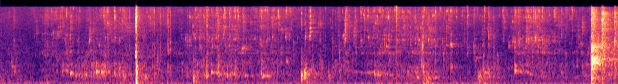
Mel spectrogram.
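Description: Liquid is poured into a cooking pot in a kitchen, producing soft continuous splashing and trickling with a few sharper drips and clinks, steady and fairly close throughout, with no voices.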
